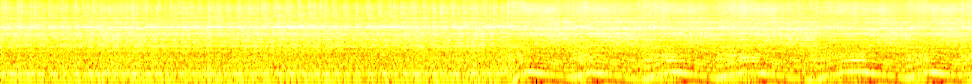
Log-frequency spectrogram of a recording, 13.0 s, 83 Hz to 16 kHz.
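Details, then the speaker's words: 1974 Yamaha RD200 two-stroke motorcycle revived after battery and ground wire checks, both oil lines pumping; steady buzzy idle then clean throttle blips about once a second, revving freely; normal running. "That sounds pretty darn good."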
